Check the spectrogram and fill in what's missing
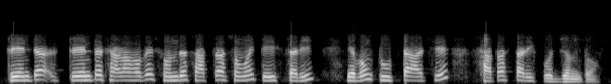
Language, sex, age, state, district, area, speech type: Bengali, male, 60+, West Bengal, Jhargram, rural, conversation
